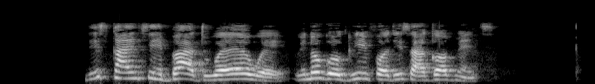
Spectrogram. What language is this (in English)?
Nigerian Pidgin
